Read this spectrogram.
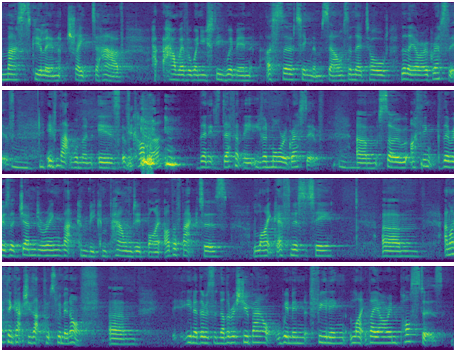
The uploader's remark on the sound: St Albans Soroptimists and *The Talent Keeper Specialists hosted a panel debate live from the Sandpit Theatre.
